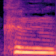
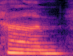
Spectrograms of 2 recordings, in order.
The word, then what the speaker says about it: can: به عنوان فعل اضافه، دوباره شما صدای ا نمیشنوین، I can go، I can see، we can play. پس تو جمله مثبت و در سوال این کلمه can ا صداش نباید شنیده بشه برای تلفظ صحیح. فقط وقتی شما باید اون ا توی can رو تلفظ کنید که به عنوان جواب کوتاه سوال استفاده بشه.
